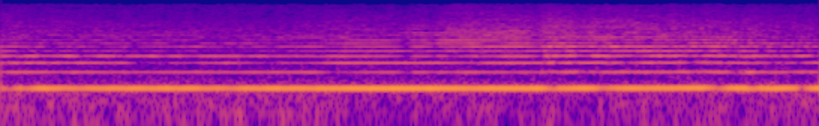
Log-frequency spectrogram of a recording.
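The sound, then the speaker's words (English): A loud horn sound effect, called the "Jew horn" on a radio show, holds one steady, low-pitched, buzzy tone for about four seconds without a break. There is no talking over it. “Can I get a Jew horn?”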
